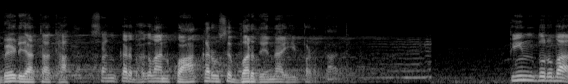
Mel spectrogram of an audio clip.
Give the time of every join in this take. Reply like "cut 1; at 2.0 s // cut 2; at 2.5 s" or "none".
cut 1; at 4.3 s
